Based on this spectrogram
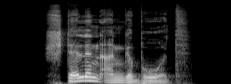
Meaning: job offer, offer of employment
- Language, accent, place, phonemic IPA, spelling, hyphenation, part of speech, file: German, Germany, Berlin, /ˈʃtɛlənˌ.anɡəboːt/, Stellenangebot, Stel‧len‧an‧ge‧bot, noun, De-Stellenangebot.ogg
